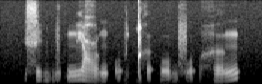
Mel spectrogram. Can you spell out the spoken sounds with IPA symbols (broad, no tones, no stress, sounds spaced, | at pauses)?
s i ɡ b u ʔ mʲ e ʕ ṵ ŋ ʔ o̰ ʔ ǃʰ ə̰ ʔ o̰ ɡ f o̰ ʔ h ə ŋ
